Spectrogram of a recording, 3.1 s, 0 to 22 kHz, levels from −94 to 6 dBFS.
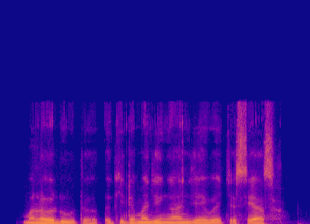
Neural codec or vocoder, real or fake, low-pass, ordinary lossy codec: none; real; 10.8 kHz; Opus, 16 kbps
